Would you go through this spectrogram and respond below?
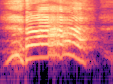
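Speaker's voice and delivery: high startled scream with a laugh; waking scream. Acted. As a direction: shriek as she jolts awake.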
